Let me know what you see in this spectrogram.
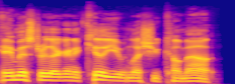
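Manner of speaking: strained, high-pitched screaming. Retelling a film scene where a goon calls to a bungalow: imitating someone screaming. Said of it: "He starts screaming like".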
